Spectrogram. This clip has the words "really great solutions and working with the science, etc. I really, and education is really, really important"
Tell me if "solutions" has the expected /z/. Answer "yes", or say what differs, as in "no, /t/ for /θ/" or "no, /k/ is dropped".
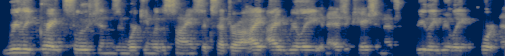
yes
